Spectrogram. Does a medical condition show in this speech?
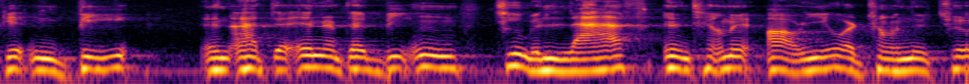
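Yes: cerebral palsy; affects speech.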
